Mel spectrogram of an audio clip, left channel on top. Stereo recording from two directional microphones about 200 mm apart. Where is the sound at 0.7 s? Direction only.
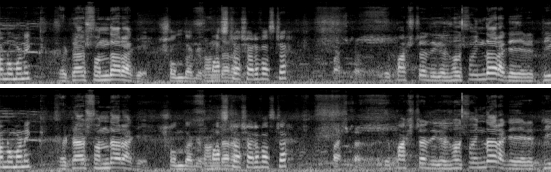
20° left (ahead or behind).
